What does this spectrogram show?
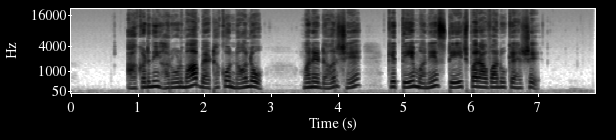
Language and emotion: Gujarati, fearful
